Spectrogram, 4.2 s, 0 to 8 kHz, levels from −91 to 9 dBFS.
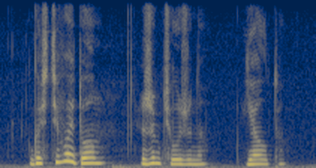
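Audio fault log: No fault found in this speech clip.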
